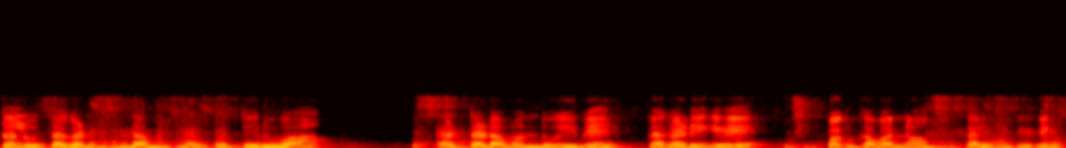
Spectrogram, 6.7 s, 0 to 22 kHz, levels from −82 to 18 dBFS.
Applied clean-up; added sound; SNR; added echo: neural separator model SepFormer DNS4.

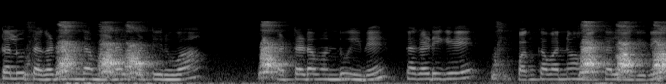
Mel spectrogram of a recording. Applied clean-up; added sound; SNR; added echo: none; Dog; -4 dB; reverberation time 0.4 s.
